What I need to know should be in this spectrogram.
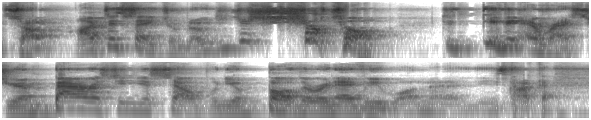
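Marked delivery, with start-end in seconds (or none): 0.9-5.1 fed-up, fuming, furious delivery. Retelling what he said while fuming: retelling his own fuming reply. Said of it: "I'm fuming".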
